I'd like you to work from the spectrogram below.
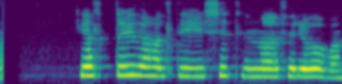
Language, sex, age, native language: Icelandic, female, 11, Icelandic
